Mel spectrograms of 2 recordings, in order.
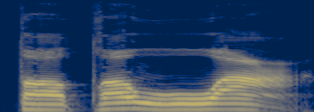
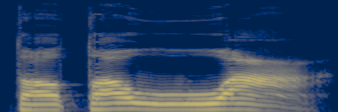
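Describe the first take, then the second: First: The first t sounds heavy and emphatic. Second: The same.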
